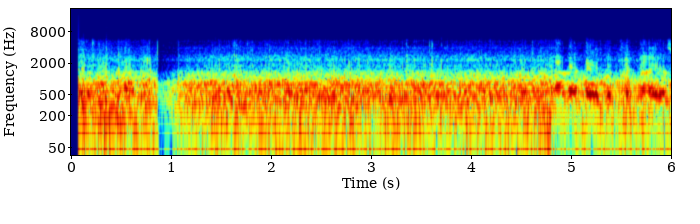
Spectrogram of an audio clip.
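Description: Steady engine and tyre noise inside a Land Rover Discovery's cabin as it drives on a snowy road, dipping briefly about a second in. Voices and laughter come in near the end.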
